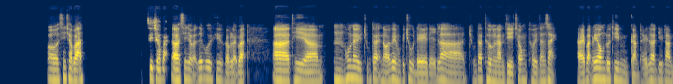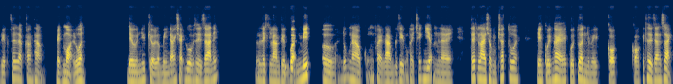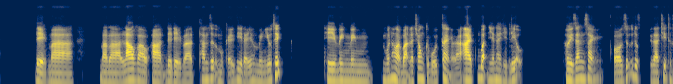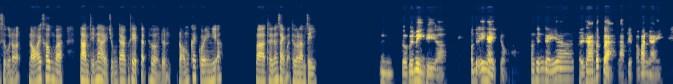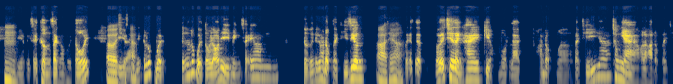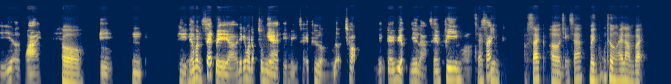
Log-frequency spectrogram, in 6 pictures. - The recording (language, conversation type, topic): Vietnamese, unstructured, Bạn thường dành thời gian rảnh để làm gì?
- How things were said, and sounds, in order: in English: "deadline"; other background noise; tapping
